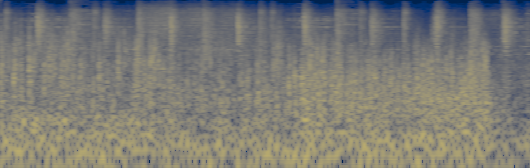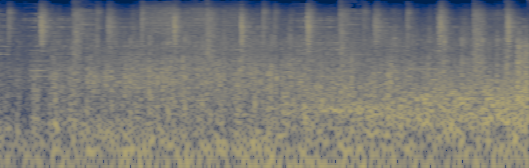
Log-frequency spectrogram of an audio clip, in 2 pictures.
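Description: Wind buffeting the microphone of a camera under an open parachute canopy, a steady rumble that eases briefly about halfway through, with background music carrying a steady beat over it.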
